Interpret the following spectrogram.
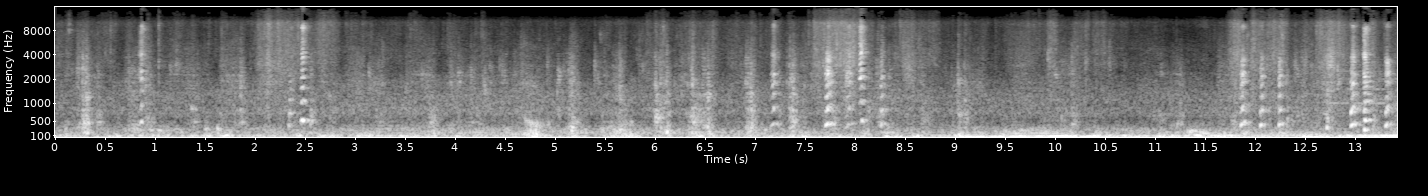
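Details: ['Joel, a newborn goat kid in his first hour of life, recorded on a GoPro with his mother Penny nearby; scattered short, nasal bleats break through rustling and a steady low hum.']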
